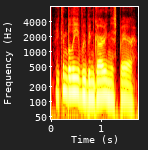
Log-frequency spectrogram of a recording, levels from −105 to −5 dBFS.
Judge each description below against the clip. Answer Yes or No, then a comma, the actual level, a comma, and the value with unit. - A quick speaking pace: Yes, fast, 275 wpm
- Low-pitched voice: Yes, low, 125 Hz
